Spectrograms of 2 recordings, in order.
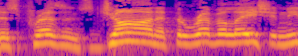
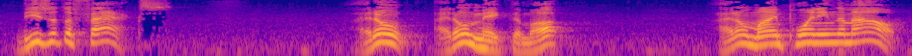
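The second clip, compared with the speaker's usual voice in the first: ordinary talk, nothing marked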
